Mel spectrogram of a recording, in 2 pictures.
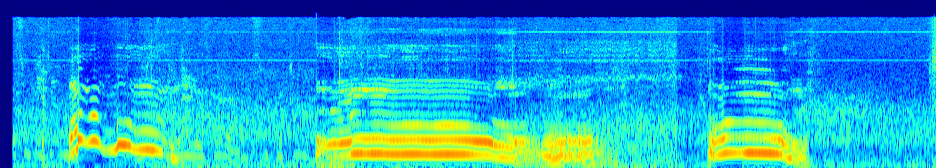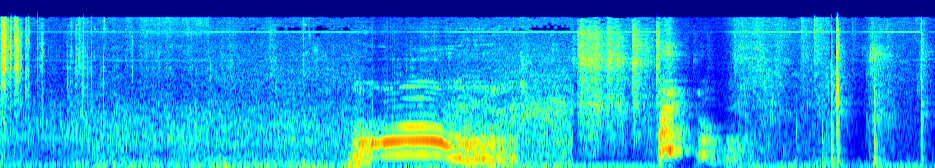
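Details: Alaskan Malamute howling at its owner indoors: several separate drawn-out howls, each rising then falling and lasting one to two seconds, with quiet gaps, clicks and brief handling noise between them.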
